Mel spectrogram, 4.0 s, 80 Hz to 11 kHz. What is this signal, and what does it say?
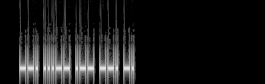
Morse code, heard as a keyed tone, about 40 wpm, 700 Hz. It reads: G3WGN
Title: Call Signs - 40wpm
